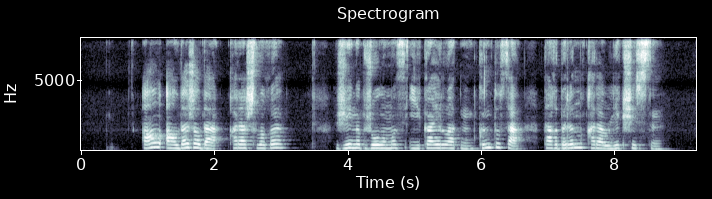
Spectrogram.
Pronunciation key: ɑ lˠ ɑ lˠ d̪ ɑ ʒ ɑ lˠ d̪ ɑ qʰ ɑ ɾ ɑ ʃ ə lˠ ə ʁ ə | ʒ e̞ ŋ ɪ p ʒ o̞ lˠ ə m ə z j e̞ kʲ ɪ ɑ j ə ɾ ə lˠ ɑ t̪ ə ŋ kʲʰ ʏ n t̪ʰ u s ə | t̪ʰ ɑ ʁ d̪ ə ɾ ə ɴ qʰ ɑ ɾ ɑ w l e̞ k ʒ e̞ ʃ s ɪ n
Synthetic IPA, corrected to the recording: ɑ lˠ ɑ lˠ d̪ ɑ ʒ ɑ lˠ d̪ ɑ qʰ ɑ ɾ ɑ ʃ ə lˠ ə ʁ ə | ʒ e̞ ŋ ɪ p ʒ o̞ lˠ ə m ə z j e̞ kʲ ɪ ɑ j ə ɾ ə lˠ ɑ t̪ ə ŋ kʲʰ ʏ n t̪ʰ u s ɑ | t̪ʰ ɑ ʁ d̪ ə ɾ ə ɴ qʰ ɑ ɾ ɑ w l e̞ k ʃ e̞ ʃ s ɪ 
